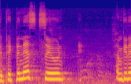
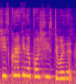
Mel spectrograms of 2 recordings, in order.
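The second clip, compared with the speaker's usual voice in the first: higher repeat; 6 semitones higher, faster than usual. Shown as a demonstration. Owner repeats remark to bird in higher voice. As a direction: say it again, higher and quick. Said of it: "repeats line higher".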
